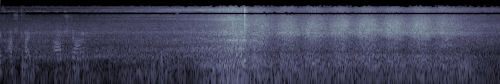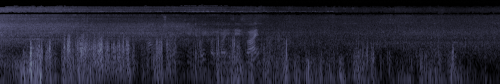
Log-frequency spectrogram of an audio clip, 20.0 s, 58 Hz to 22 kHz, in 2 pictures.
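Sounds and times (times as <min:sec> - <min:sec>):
high-speed train rushing past: 0:00.0 - 0:20.0
train wheels clattering over track: 0:03.7 - 0:09.9.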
